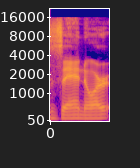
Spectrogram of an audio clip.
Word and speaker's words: Xehanort: get it for you you might need to help me with some of this pronunciation go project project Xion or zan or okay cool I wouldn't have thought that project zan or will explore zan orts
